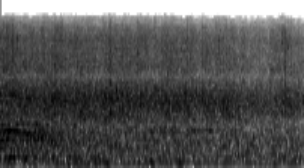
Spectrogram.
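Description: Steady, even rushing background noise in a large hall during a pause in speech, fading slightly over the two seconds.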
